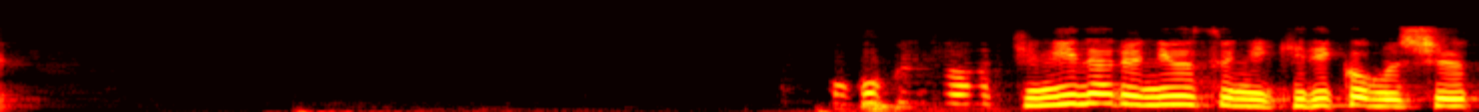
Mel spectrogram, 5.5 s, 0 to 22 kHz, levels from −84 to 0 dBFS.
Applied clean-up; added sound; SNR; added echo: neural mask model DeepFilterNet 3.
